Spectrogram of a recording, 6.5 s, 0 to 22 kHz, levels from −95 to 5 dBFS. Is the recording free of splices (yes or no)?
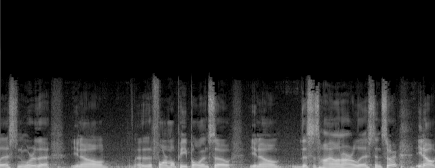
yes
